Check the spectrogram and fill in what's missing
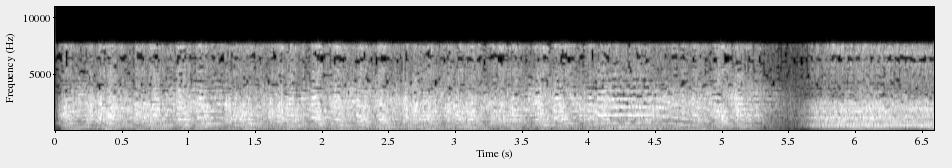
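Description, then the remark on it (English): A car engine roars loudly and steadily, drops off for a moment, then revs back up with a rising whine as the car pulls away to chase a jeep. “Give me your car, Keith.”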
